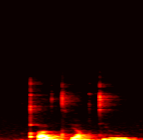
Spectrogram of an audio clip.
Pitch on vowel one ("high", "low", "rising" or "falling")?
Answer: falling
